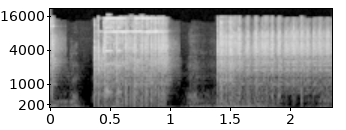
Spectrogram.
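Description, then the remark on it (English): Bright metallic jingling of coins spilling and clattering, in two bursts separated by a short pause, loud with a shimmering, rattling texture and no voices. “It's gonna, you're going to get more coins out of it.”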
